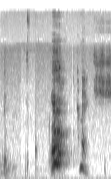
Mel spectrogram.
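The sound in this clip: A dog barks a couple of times, with a loud, sharp burst near the middle and a shorter one after it, while a person speaks quietly around the barks.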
